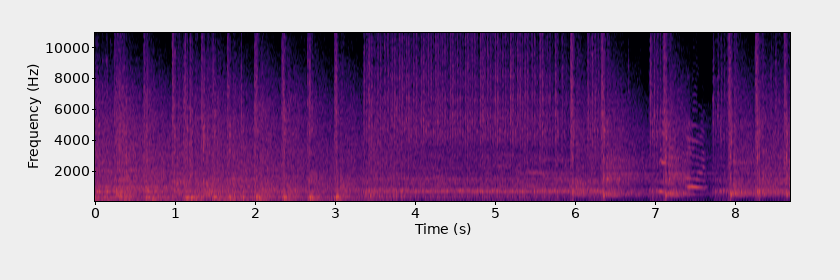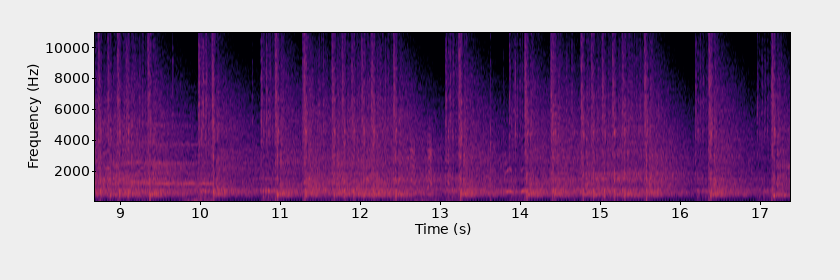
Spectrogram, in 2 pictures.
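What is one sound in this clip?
Bass drums boom along.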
